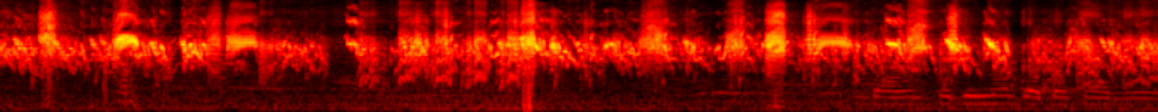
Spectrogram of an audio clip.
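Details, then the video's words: High, thin chirps and tweets from many Indian lovebirds blend into an unbroken chatter, with faint tonal notes heard lower down near the end. "Love Birds Chirping"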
